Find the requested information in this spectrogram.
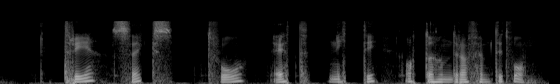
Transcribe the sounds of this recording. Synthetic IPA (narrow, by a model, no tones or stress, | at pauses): t̪ʰɾeːsɛkst̪ʰv̥oː | ʔɛt̪nɪt̪ːɪʔɔt̪ːaɦɵnd̪ɾaɔfɛmt̪ɪt̪ʰv̥oː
